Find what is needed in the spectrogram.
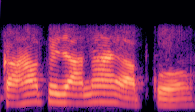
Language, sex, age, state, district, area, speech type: Hindi, male, 30-45, Uttar Pradesh, Prayagraj, urban, conversation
